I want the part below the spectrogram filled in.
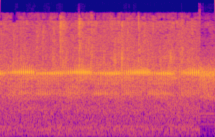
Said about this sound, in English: But the frogs out here are just ridiculously loud.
